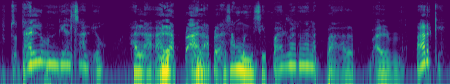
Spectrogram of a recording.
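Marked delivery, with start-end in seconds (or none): none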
